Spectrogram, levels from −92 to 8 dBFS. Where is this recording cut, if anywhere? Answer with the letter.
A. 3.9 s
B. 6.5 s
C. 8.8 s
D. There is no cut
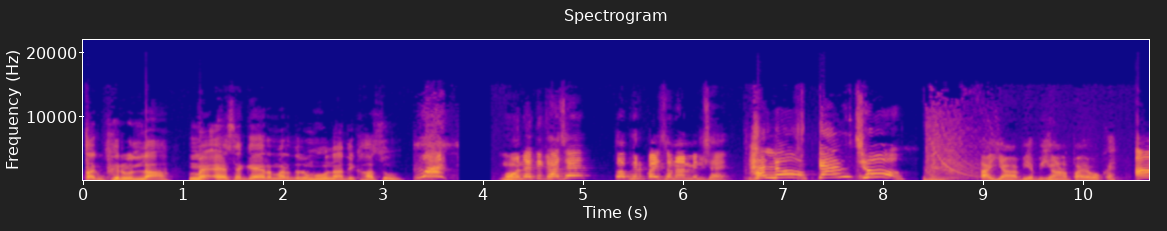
B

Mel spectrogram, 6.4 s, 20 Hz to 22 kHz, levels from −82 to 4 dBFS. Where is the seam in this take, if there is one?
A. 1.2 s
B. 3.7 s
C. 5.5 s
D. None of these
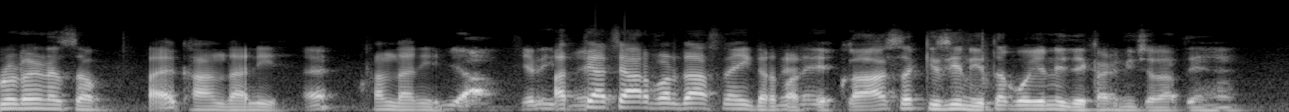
C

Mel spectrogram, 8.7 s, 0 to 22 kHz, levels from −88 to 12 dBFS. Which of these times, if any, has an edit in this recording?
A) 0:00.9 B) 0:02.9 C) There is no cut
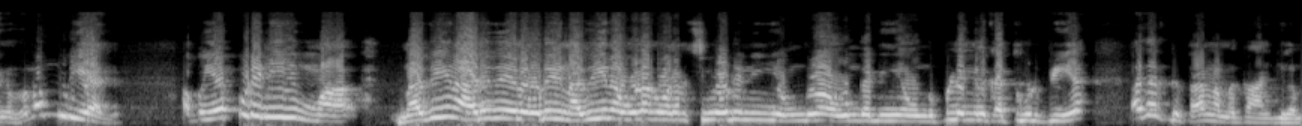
C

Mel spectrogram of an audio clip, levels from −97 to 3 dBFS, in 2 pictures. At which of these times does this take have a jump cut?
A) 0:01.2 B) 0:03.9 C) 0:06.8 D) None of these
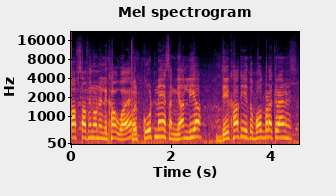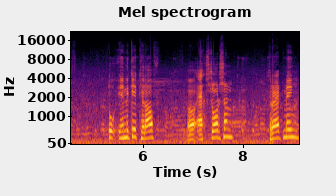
A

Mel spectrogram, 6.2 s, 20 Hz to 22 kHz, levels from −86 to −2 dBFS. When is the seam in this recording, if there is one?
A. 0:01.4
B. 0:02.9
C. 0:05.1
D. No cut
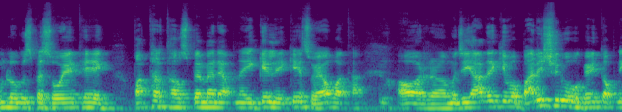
D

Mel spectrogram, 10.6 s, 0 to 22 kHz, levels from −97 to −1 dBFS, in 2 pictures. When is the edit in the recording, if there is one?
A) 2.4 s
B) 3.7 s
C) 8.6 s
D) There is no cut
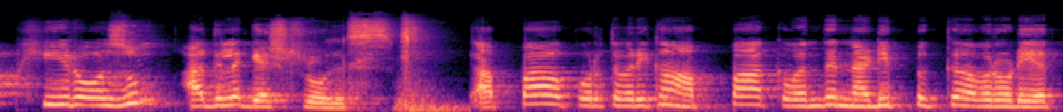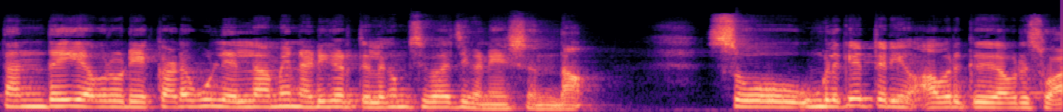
A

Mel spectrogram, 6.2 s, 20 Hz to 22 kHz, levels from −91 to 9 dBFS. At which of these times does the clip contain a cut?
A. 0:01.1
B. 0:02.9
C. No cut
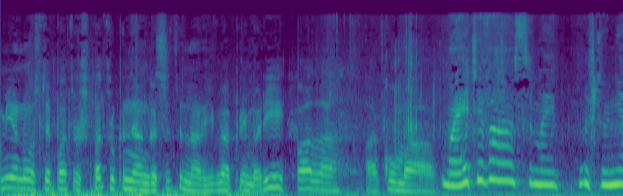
B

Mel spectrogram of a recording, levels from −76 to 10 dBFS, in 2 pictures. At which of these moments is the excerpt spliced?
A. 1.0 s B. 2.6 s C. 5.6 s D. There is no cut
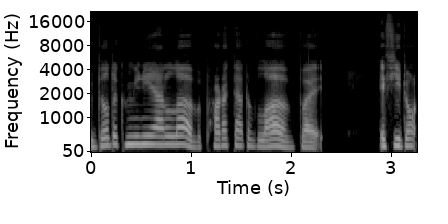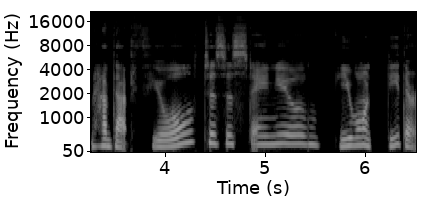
C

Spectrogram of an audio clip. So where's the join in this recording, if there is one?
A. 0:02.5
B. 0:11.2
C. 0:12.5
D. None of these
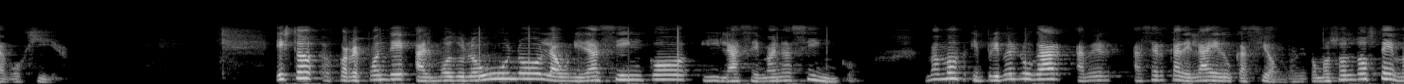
C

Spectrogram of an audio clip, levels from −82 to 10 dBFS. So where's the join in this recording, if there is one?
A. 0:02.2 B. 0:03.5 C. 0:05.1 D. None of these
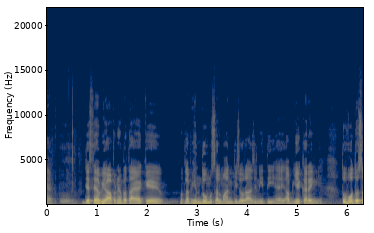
D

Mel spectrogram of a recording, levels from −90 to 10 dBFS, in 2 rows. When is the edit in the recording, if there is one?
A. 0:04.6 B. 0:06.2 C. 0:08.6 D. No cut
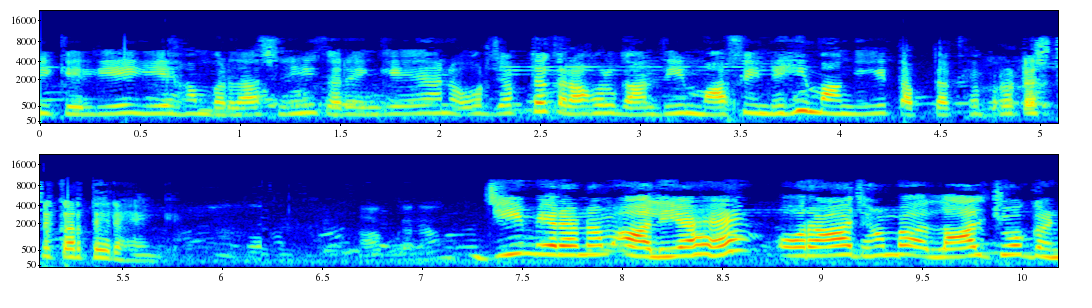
B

